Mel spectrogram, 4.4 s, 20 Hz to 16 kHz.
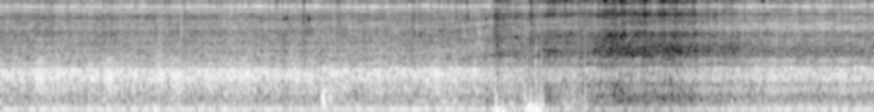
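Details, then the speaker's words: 65-year-old American Flyer toy train locomotive with a new controller and synchronized chuff: a steady electric buzz over the motor whirr with brief squeaks; unclear whether from a cam or the idler. "you are getting a little buzz out of it now i don't know if that's a cam or the idler"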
